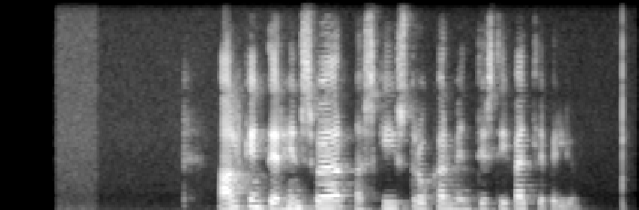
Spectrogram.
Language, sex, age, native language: Icelandic, female, 50-59, Icelandic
